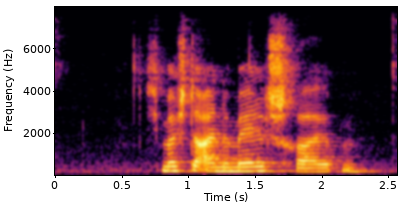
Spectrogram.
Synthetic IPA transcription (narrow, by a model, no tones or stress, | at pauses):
ʔɪçmœçtəʔa̰ɪnəmeːlʃʁ̥aɪbm̩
